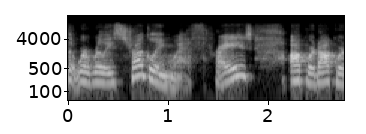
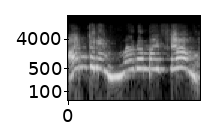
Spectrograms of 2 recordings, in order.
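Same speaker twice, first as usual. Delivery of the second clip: very high, squeaky cartoon voice; 3 dB louder than usual. Showing kids the ridiculousness of a dark line, in Mickey Mouse voice. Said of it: "I love using a Mickey Mouse".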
